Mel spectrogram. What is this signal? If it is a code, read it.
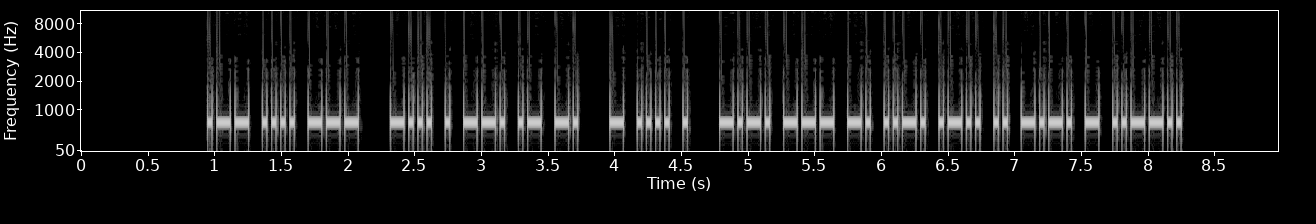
Morse code, heard as a keyed tone, about 34 wpm, 700 Hz. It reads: WHO BEGAN THE CONFLICT?
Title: Sentences from Top 1300 Words 35wpm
